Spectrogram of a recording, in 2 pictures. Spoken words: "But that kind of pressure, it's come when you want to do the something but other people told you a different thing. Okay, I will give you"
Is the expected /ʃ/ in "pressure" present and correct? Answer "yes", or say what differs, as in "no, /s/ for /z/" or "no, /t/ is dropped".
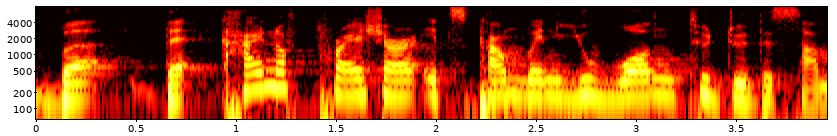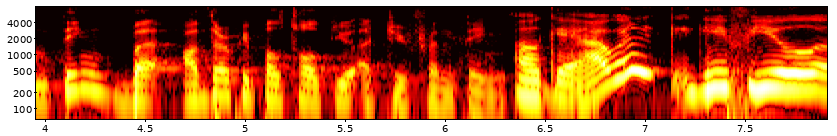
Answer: yes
